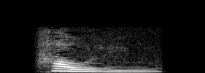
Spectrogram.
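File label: "howling", English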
